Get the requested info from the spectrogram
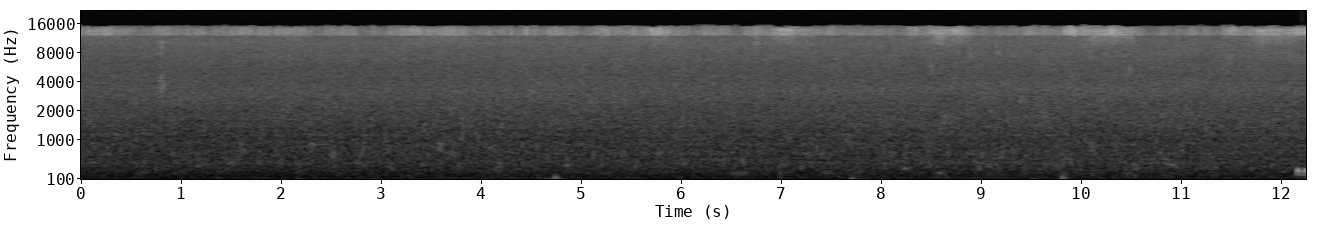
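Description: Steady hiss of water running and splashing into fish vats from fill pipes, with a few soft low thumps.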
